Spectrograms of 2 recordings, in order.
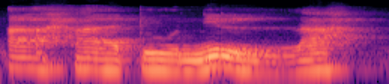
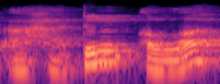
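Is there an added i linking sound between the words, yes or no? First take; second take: yes; no. First: The words are joined with a linking i sound. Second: The two words are said without a linking i. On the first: "maka dibaca kalau disambung ahadunillah" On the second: "Misal ahadun Allah"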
